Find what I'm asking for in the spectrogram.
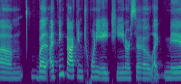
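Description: On a very clean recording with a silent background, a woman has a plain, everyday voice at medium pitch with ordinary pitch variation. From Pennsylvania, US. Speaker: entrepreneur. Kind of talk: interview conversation.

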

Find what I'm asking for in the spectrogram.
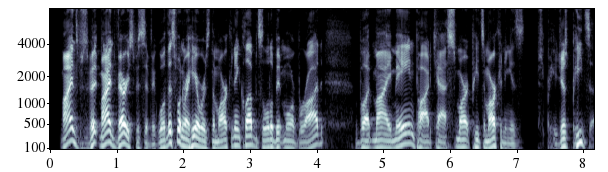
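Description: In a very clean recording with a silent background, a man with a Boston accent speaks at a very fast pace with lively intonation. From Boston, US. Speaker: podcast host. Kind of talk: casual interview chat.

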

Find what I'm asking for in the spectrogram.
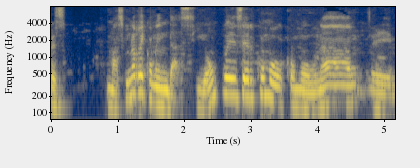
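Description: A man at a very slow pace with lively intonation. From Colombia, Ibagué (Tolima). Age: 30s. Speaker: agronomist and company founder. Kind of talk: interview. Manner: halting, many repetitions and fillers.

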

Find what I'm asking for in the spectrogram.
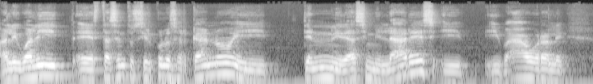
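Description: Speaking with a Mexican accent, a man keeps to a medium pitch. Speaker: podcast co-host. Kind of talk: casual chat.

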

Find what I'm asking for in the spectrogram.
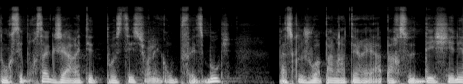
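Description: A somewhat breathy man with a very deep, low pitch. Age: 30s. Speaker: YouTuber, watch enthusiast. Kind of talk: casual vlog monologue. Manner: casual, addresses listener directly.

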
